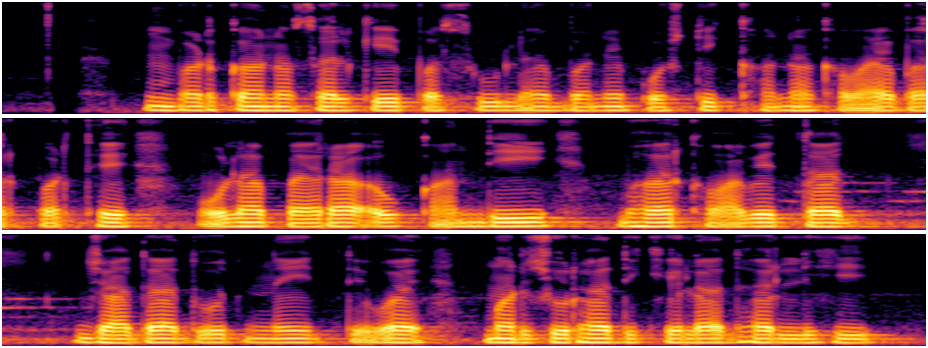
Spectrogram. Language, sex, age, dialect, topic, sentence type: Chhattisgarhi, male, 18-24, Western/Budati/Khatahi, agriculture, statement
